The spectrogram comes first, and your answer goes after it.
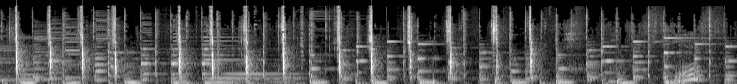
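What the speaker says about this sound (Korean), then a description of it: "홍고추는요, 그냥 이렇게 얇게 써셔서" A knife thinly slicing red chili peppers on a cutting board, steady rapid chops knocking sharply and evenly, close and loud, with no voices.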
